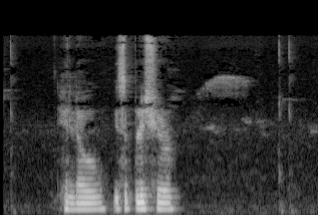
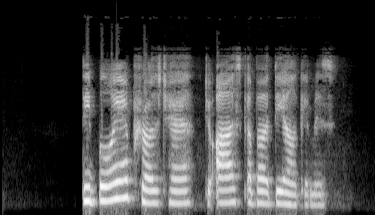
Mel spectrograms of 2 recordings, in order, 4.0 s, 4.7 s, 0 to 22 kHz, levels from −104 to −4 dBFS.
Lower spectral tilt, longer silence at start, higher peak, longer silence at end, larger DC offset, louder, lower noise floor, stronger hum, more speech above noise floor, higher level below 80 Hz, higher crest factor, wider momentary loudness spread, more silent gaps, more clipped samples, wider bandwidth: about the same, -4.5 dB/octave vs -4 dB/octave; second, 0.75 s vs 1.05 s; second, -12 dBFS vs 0 dBFS; first, 1.05 s vs 0.55 s; neither; second, -27 LUFS vs -14 LUFS; second, -68 dBFS vs under -90 dBFS; neither; second, 42 dB vs over 76 dB; about the same, -64 dBFS vs -60 dBFS; about the same, 20 dB vs 16 dB; first, 24 LU vs 15 LU; neither; neither; first, 11.5 kHz vs 8 kHz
